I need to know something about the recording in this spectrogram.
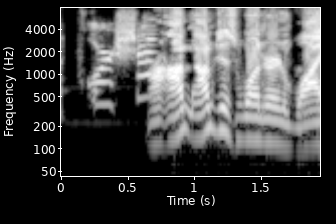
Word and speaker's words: Porsche: how you say it it's not a Porsche it's a Porsche show I'm I'm just wondering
